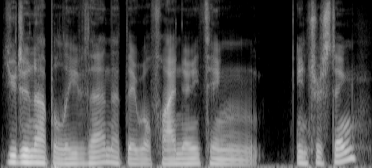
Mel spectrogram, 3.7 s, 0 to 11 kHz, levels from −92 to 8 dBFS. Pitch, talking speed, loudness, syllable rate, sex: 105 Hz, 160 wpm, -19 LUFS, 5.7 syllables/s, male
